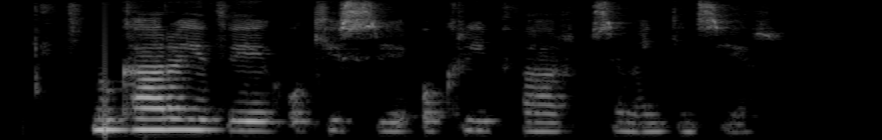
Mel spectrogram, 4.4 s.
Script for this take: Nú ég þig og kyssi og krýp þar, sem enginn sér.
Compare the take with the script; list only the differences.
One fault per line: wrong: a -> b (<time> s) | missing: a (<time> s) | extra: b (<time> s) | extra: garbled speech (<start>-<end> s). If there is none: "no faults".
extra: kara (0.6 s)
